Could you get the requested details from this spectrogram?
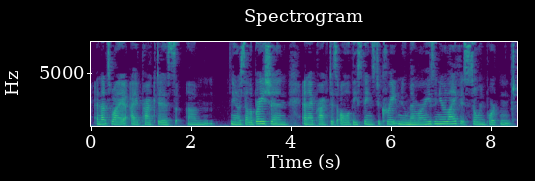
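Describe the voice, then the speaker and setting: Woman breathwork teacher, gravelly voice, kinda flat, gentle rambly talk with lots of likes. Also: medium pitch, moderate pace. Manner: gentle, musing, with many "like" and "you know" fillers. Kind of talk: reflective teaching talk to a group.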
